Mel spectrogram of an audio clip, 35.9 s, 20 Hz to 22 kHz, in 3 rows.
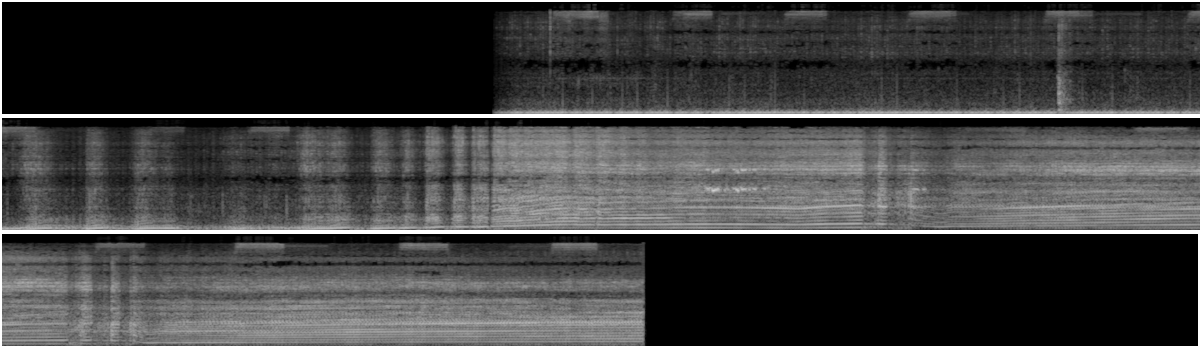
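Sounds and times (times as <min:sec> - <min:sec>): car engine idling and revving: 0:05.0 - 0:30.4.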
